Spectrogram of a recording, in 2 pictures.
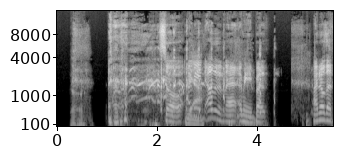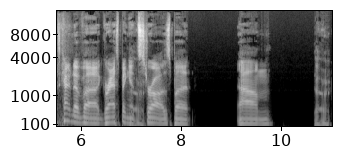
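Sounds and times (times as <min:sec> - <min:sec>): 
loud deep guttural burps: 0:00.2 - 0:00.8, 0:10.6 - 0:11.0
speech: 0:00.6 - 0:01.6, 0:02.2 - 0:04.3, 0:05.0 - 0:08.3, 0:09.1 - 0:09.9, 0:10.7 - 0:11.0
laughter: 0:01.0 - 0:05.8.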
